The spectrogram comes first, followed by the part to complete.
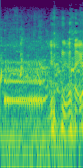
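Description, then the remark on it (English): A person imitates a turkey gobble call, starting with a steady held tone that breaks into a quick, warbling vocal flutter, fairly loud. “You can make a turkey call?”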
